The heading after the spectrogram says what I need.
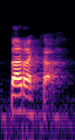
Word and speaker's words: Baraka: And the name of this dog was three long syllables. Okay. With rolling Rs. Baraka.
